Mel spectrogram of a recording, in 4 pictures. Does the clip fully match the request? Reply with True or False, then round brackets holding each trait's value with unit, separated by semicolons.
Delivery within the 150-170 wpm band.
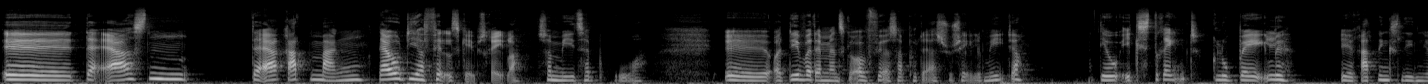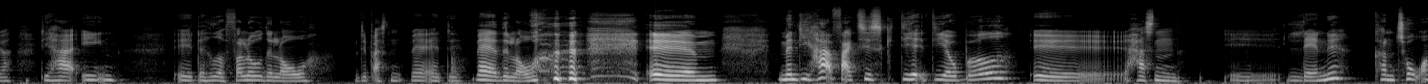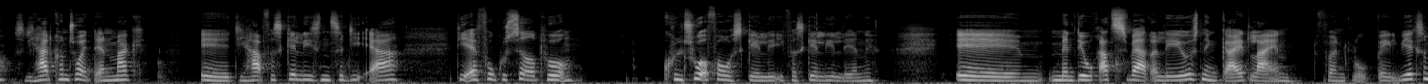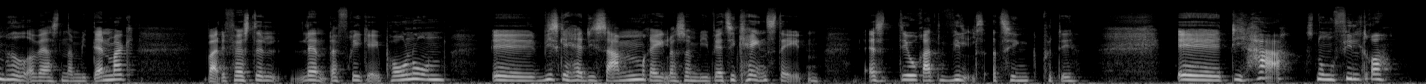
True (160 wpm)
